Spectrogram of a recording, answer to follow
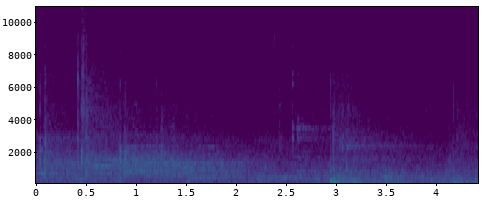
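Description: Near silence: faint sports-hall room tone, with a few soft taps early on and a single dull thud about three seconds in.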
